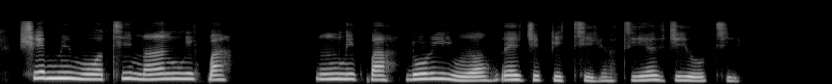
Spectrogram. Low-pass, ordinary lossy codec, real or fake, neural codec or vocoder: none; none; fake; codec, 16 kHz, 1 kbps, FunCodec, trained on Chinese and English, 50 frames a second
